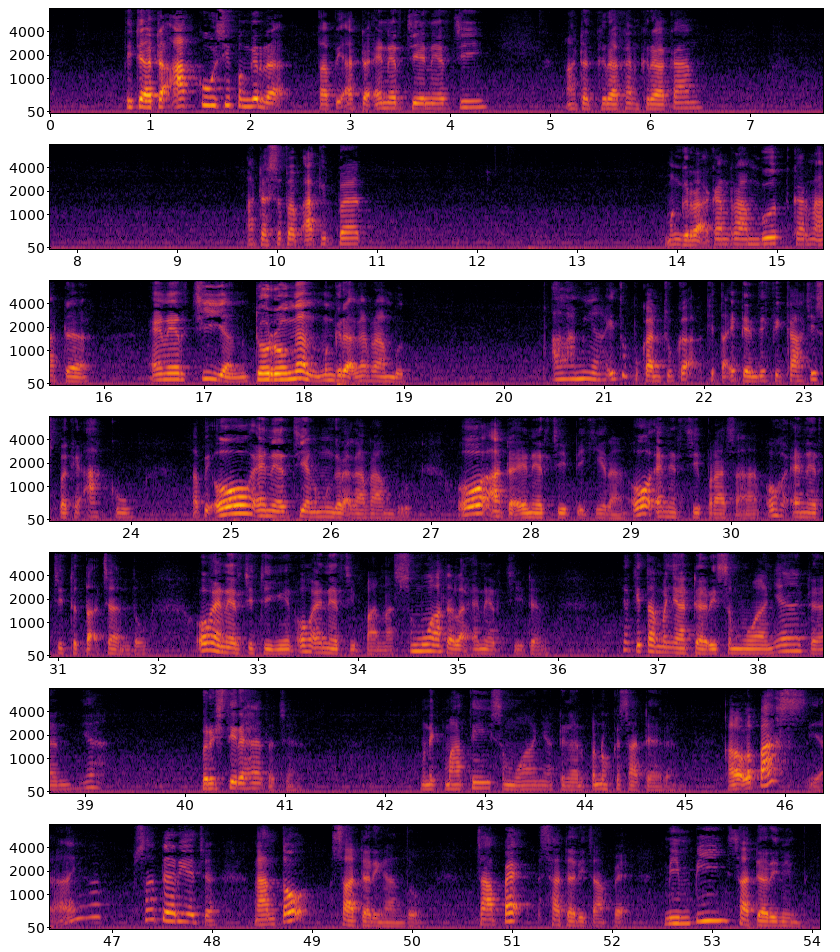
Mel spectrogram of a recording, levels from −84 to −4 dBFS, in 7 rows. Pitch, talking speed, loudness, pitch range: 130 Hz, 95 wpm, -30 LUFS, 110-160 Hz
